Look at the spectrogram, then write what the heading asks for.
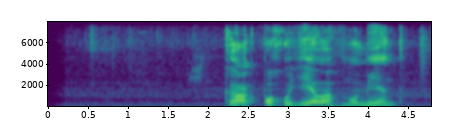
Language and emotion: Russian, neutral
